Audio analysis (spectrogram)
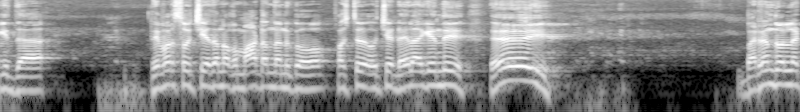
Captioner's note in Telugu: నవ్వు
